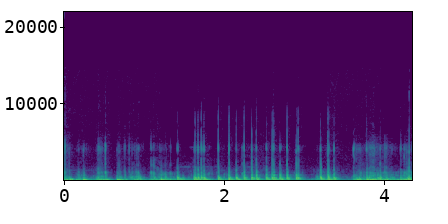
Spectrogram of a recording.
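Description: Long nails scratch the short bristles of a flat, thin, solid purple silicone scrubber sponge held folded in both hands. The result is a dense patter of dry, scratchy rasps and quick bristly clicks over a soft, low rumble, with a brief run of sharper, separate flicks in the middle.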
